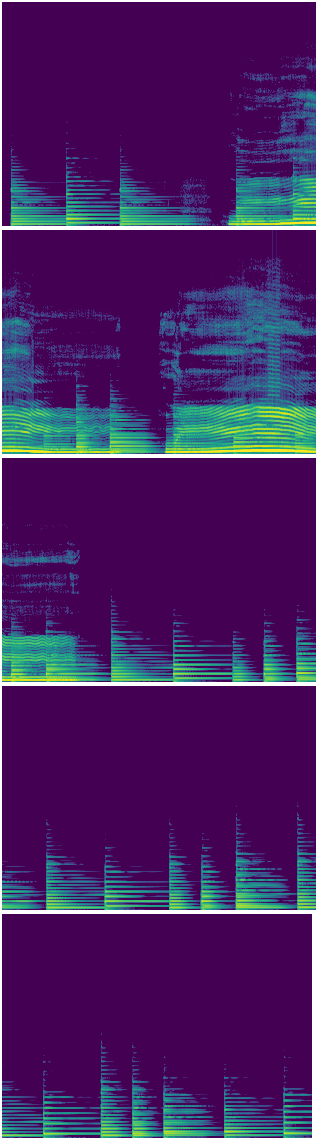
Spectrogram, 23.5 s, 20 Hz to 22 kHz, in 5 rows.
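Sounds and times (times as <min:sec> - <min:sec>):
person singing ascending sliding wee vocal exercise: 0:03.4 - 0:06.5, 0:07.2 - 0:10.6.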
